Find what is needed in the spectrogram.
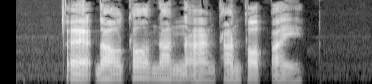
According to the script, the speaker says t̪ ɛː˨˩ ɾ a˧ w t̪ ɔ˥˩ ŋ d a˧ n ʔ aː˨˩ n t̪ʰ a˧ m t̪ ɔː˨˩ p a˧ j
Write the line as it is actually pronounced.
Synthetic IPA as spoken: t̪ ɛː˨˩ ɾ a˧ w t̪ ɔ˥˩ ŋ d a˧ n ʔ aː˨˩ n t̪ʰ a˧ n t̪ ɔː˨˩ p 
